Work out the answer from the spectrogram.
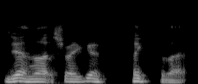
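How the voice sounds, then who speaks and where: A man's voice: medium pitch, quick pace, husky. A man hosting a podcast, asking questions in a casual interview style. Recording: dull, lo-fi audio.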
